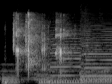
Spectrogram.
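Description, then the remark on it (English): A beer can cracked open: a few quick, sharp snapping bursts and a brief fizzy crackle, then a low lingering hum. Nobody speaks. “Only uh, three beers opened.”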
